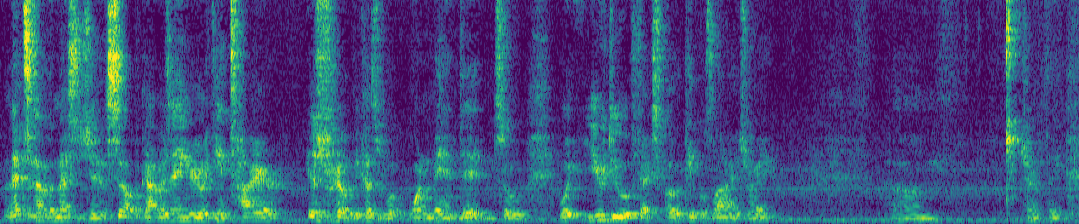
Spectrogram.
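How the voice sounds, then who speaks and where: A man's voice: medium pitch, steady tone, normal speed. Middle-aged male pastor preaching, quizzes listeners, roomy echo, distant mic. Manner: reads scripture aloud and quizzes the audience. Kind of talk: sermon. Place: small church room indoors. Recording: very echoey room, heard from afar, noisy.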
